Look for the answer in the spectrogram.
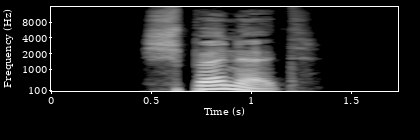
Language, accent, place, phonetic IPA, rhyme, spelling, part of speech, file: German, Germany, Berlin, [ˈʃpœnət], -œnət, spönnet, verb, De-spönnet.ogg
- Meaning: second-person plural subjunctive II of spinnen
